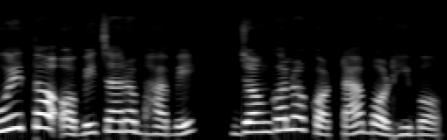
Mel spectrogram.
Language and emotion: Odia, neutral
